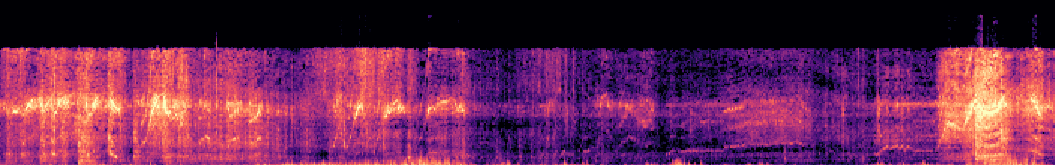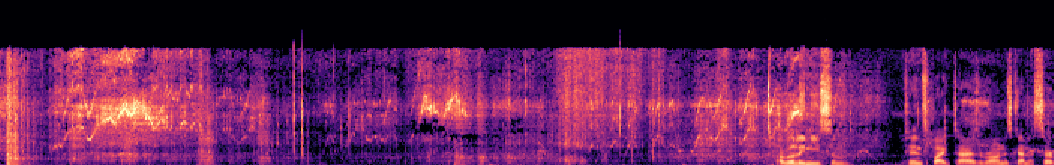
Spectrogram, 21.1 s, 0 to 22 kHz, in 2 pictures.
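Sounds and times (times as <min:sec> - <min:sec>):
toy car motor whining: 0:00.0 - 0:21.0.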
